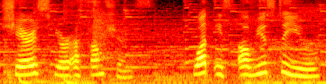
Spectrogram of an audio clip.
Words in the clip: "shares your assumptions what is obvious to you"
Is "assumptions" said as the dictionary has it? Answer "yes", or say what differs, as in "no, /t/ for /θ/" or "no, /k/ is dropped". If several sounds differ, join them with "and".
no, /s/ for /z/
